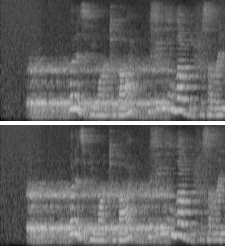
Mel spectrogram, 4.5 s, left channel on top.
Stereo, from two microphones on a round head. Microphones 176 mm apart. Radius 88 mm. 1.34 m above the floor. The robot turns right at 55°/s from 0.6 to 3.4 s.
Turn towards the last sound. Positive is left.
turn(degrees=0)  # may be behind; listen again after turning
